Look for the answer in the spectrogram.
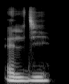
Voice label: "elle dit", French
